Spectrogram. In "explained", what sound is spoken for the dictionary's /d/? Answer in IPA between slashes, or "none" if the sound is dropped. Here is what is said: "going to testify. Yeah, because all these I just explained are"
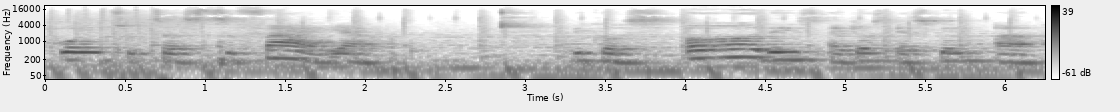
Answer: none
